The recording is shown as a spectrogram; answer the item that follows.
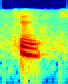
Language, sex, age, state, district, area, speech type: Urdu, male, 18-30, Bihar, Purnia, rural, conversation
